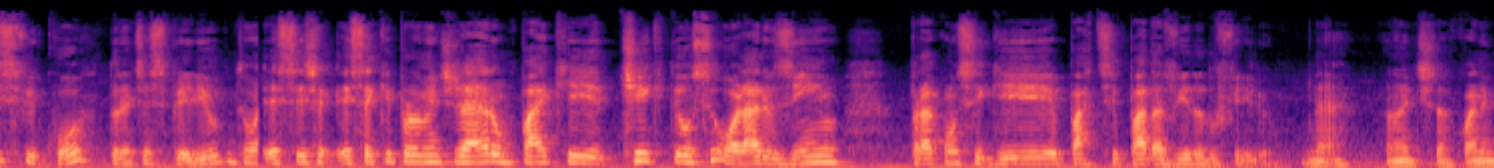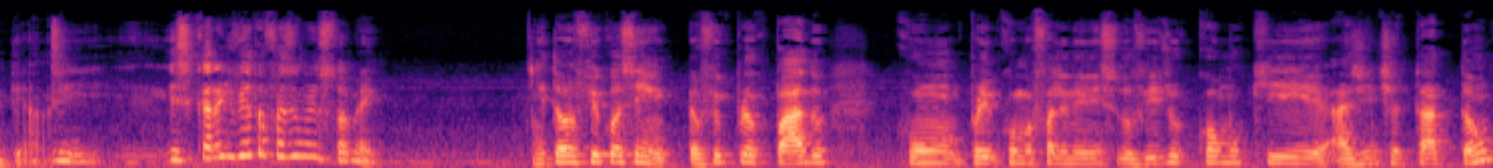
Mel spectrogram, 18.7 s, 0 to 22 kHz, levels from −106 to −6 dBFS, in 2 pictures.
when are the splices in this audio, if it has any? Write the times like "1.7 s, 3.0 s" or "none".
1.6 s, 9.7 s, 12.5 s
